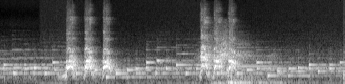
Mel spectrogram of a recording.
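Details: A stray dog that visits a house nightly at the same time gives two bursts of three sharp barks, each bark under half a second apart, with a pause between bursts, over steady music; its puppies had used the boiler room.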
